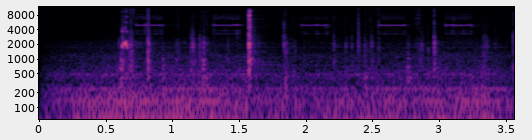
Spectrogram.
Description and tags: Coffe Vending Buttons
Electric sound of the buttons of a coffe vending machine in 'Tallers' area.
coffe-machine, coffe-vending, electric-sound, campus-upf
